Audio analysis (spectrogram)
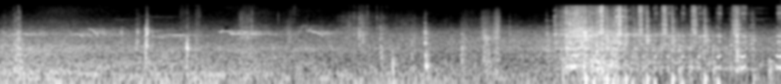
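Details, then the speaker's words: Craftsman lawn mower: repeated rope pulls with recoil rattle spin the engine, but it never fires once, because the spark plug wire was disconnected. "on oh dummy disconnected the spark plug idiot"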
